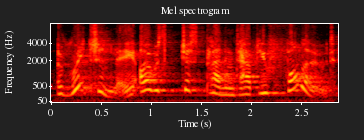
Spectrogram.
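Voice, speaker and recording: High, wildly swooping sinister circus mannequin. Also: female voice, very animated, fast, darkish tone. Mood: sweetly menacing. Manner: theatrical, sing-song, sweetly sinister. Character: gleefully menacing female circus-built killer mannequin, playfully polite. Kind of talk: audio horror drama acting. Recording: echoey, faintly noisy audio drama.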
